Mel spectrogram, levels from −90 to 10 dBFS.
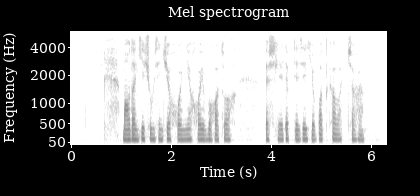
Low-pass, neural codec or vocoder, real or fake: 5.4 kHz; none; real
